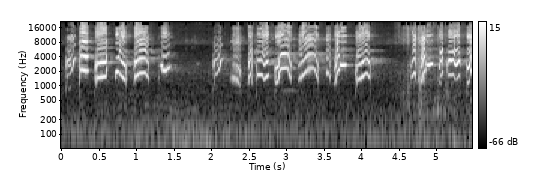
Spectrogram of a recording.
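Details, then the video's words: A plum-headed parakeet, apparently a pet, gives rapid, shrill squawks and chattering notes that rise and fall, about four a second, with a brief pause midway. "original sound of plum headed parakeet parrot"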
